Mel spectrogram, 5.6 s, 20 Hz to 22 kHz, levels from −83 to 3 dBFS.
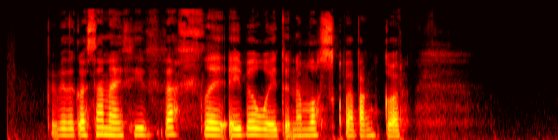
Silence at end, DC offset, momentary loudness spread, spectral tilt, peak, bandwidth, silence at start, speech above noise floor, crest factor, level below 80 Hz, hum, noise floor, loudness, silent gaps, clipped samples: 1.5 s; under 0.1%; 6 LU; -5 dB/octave; -6 dBFS; 16.5 kHz; 0.5 s; 44 dB; 18 dB; -60 dBFS; none; -67 dBFS; -24 LUFS; none; under 0.1%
